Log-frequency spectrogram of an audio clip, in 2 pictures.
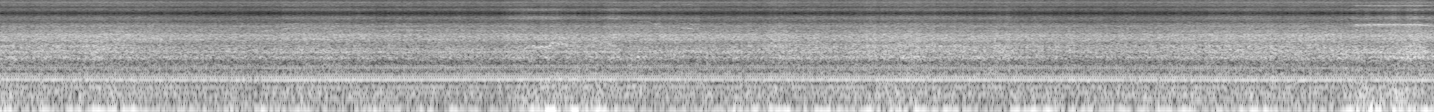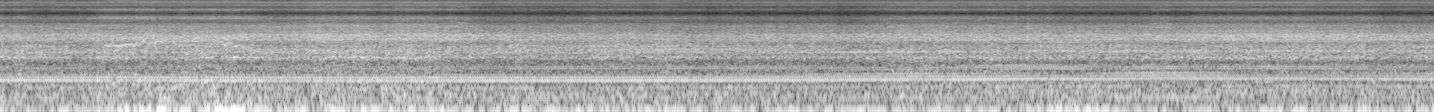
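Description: Motorcycle engine running at a steady cruise, with loud wind rush and buffeting on the microphone. The engine note shifts slightly near the end.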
